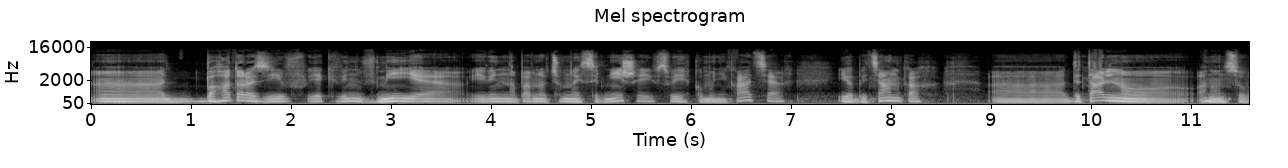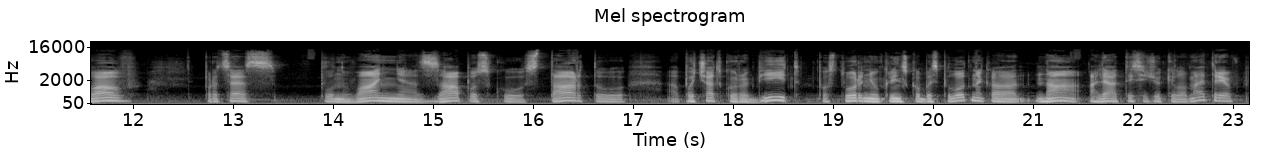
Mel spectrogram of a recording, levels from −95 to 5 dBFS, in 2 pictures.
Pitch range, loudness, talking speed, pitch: 115-135 Hz, -25 LUFS, 85 wpm, 125 Hz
